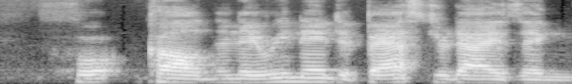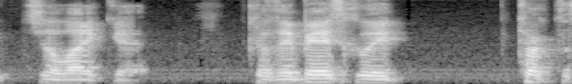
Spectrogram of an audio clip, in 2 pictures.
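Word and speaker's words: Jellikit: It's not Jelly-Kit, it's Jelike-It. Because he says, Jelike-It? Like, did you like it?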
